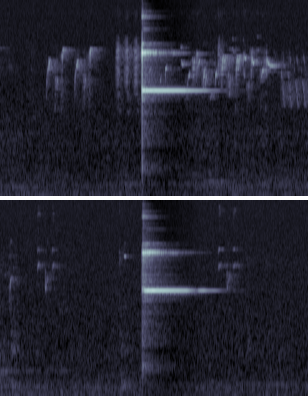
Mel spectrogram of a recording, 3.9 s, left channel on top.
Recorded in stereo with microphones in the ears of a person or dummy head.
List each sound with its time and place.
1.8 s a clink: 70° left (ahead or behind), 0.6 m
